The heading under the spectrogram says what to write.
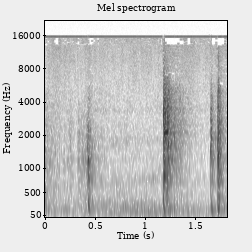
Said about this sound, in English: Look, sailor, this gun is made to shoot fast, and that's the way you'll shoot it. When I say load, don't pick up that shell and cuddle it into the breech. Grab it up and slam it in.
